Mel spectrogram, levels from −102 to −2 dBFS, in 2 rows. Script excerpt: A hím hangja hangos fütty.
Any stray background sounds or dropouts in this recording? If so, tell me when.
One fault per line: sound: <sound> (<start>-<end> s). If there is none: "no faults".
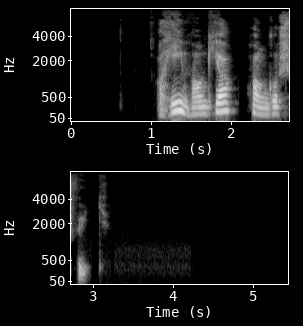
no faults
